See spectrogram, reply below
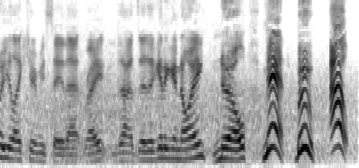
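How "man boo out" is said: shouted catchphrase. Acted. Catchphrase repeated.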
